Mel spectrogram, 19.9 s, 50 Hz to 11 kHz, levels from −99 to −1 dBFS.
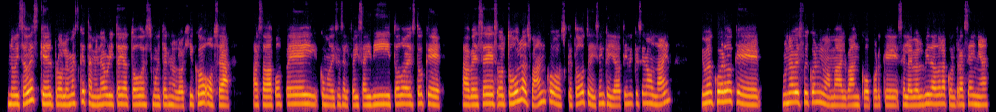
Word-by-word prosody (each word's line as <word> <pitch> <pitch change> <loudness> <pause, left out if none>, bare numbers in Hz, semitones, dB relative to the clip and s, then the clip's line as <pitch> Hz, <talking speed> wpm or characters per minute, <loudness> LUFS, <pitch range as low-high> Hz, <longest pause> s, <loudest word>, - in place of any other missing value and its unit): No, 220 0 +2
y 215 - +2
sabes 285 +9 +3
que 235 -6 +3
el 225 -1 +2
problema 210 +2 +1
es 235 0 -5
que 275 -1 +2
también 205 -6 -2
ahorita 220 0 0
ya 215 -1 +1
todo 210 +1 0
es 210 +1 -7
muy 205 -2 -2
tecnológico. 205 +4 -1
O 210 -4 +1
sea, 190 -1 +1 0.4
hasta 200 0 0
Apple 215 +2 -3
Pay, 225 -1 +1
como 205 -2 -4
dices, 205 +2 -5
el 185 -2 -3
Face 195 0 -3
ID. 215 +1 +2
Todo 220 +1 0
esto 220 +1 -1
que 205 -4 0 0.4
a 205 -1 +1
veces 210 +2 +1
o 220 -1 0
todos 240 +6 +5
los 290 -9 +3
bancos, 230 +1 -1
que 210 - -6
todo 230 +6 +1
te 255 - -1
dicen 225 +4 -3
que 220 -3 -2
ya 185 0 -1
tiene 225 +4 -7
que 235 0 -7
ser 240 +2 -4
online. 230 +6 -1 0.6
Yo 230 - -1
me 250 - +4
acuerdo 275 +2 +5
que 210 -6 +1 0.4
una 245 +3 +1
vez 260 -2 +5
fui 255 - +1
con 265 +1 0
mi 255 - -1
mamá 195 -3 -2
al 190 0 -3
banco 195 -2 -1
porque 195 0 -4
se 205 - -6
le 195 -1 +1
había 195 +1 +1
olvidado 220 +2 0
la 225 -1 -1
contraseña, 205 +1 -2
215 Hz, 190 wpm, -24 LUFS, 200-230 Hz, 0.6 s, todos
